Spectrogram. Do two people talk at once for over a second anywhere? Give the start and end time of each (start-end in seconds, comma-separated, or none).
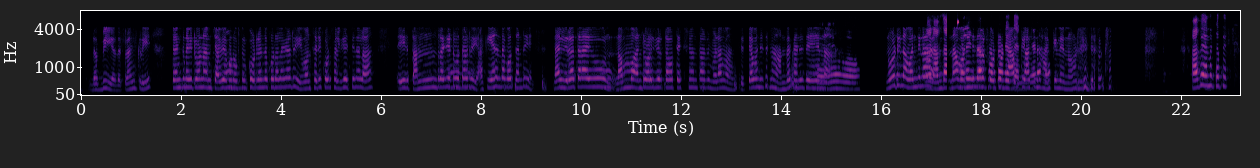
17.5-19.3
